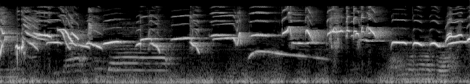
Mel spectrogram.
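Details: Breeding-condition oriental magpie-robin singing agitatedly: loud, clear, varied whistles, sliding and stepped notes, a long falling whistle and quick scratchy phrases, nearly continuous with brief gaps.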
